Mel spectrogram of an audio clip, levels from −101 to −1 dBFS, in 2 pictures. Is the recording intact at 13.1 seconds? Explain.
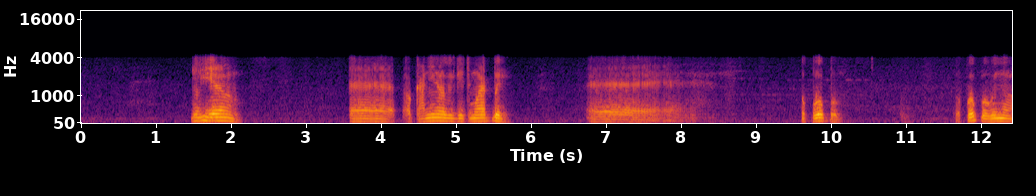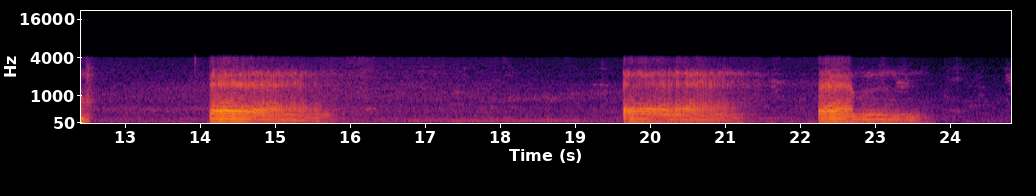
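No. At 13.1 s, as across the whole clip, the speech is cut off above about 4.1 kHz and sounds grainy and rough, likely Opus compression at a low bitrate near 12 kbps, where the encoder fills starved bands with noise. That graininess, with less swirling than MP3, marks it apart.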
